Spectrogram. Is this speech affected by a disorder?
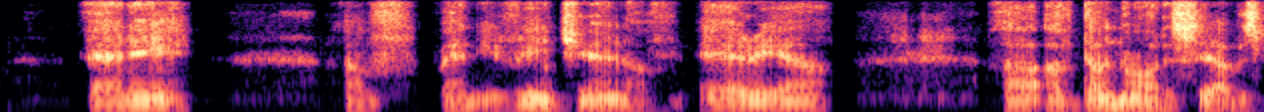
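Yes: throat cancer treatment effects, stage 4 throat cancer; voice changed by throat cancer and treatment, deep voice.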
